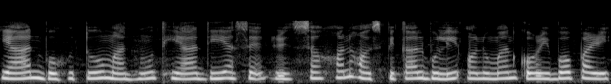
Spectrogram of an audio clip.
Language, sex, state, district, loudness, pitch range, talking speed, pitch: Assamese, female, Assam, Kamrup Metropolitan, -15 LUFS, 260-280 Hz, 115 wpm, 270 Hz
